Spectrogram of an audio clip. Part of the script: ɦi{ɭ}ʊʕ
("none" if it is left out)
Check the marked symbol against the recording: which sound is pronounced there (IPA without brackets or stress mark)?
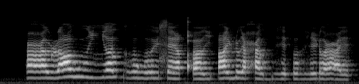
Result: ɽ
